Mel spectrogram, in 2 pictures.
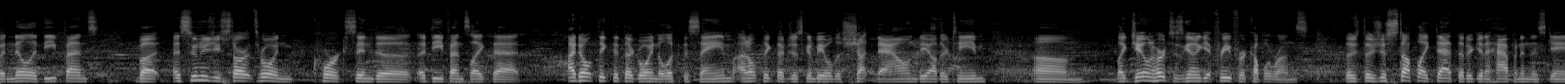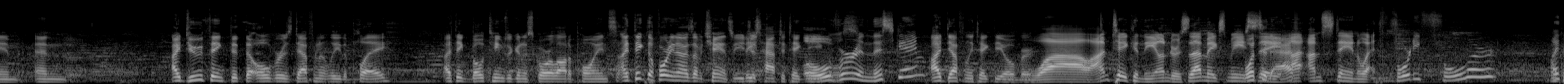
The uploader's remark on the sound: coming to you LIVE from the Breckinridge Brewery Farmhouse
